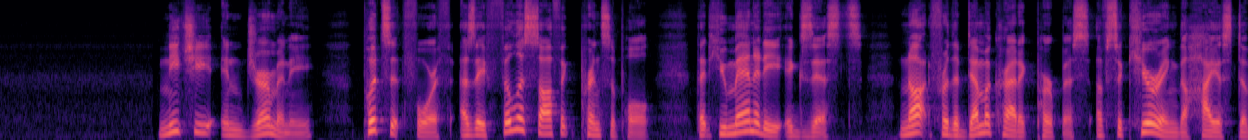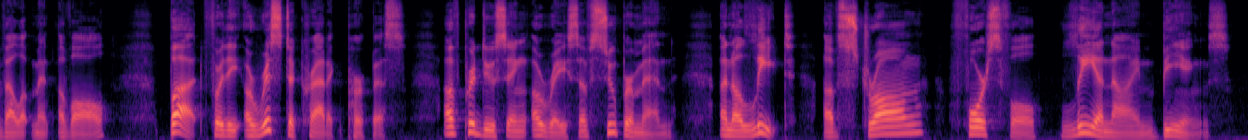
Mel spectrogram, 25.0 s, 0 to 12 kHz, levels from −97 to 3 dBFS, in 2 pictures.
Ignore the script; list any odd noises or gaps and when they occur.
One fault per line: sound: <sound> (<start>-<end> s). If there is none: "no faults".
no faults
